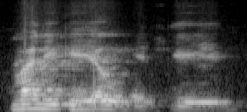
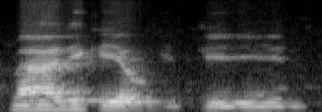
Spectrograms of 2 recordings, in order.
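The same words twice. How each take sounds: First: The first vowel of Maliki is kept short. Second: The first vowel of Maliki is drawn out long. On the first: "tidak panjang" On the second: "dengan panjang, dengan matma"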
